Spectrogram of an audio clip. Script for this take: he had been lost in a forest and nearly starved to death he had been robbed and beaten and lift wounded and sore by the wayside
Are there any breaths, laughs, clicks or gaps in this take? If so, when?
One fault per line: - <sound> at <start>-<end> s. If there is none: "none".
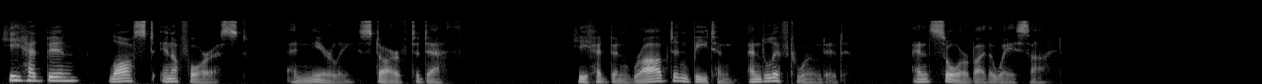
none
